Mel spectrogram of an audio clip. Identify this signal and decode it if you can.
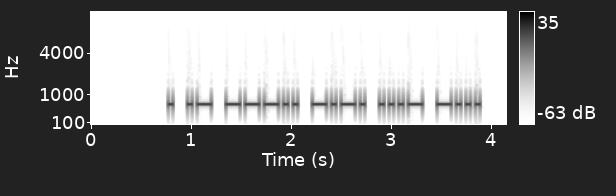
Morse code, heard as a keyed tone, about 25 wpm, 700 Hz. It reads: EA8CVB
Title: DXCC-100 Call Signs - 6 Characters - 25wpm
